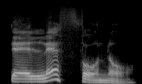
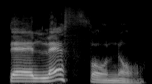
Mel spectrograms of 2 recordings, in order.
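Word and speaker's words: teléfono: It's the same in musa and teono. Musa teleono. In these two words, we also stress the third to last syllable.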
